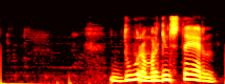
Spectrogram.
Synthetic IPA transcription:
d̪uɾamarɡinʃt̪ɛɾn

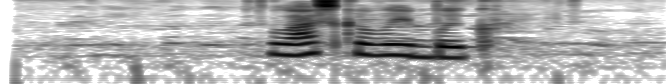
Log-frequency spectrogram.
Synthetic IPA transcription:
lˠaskɐvɨjbɨk

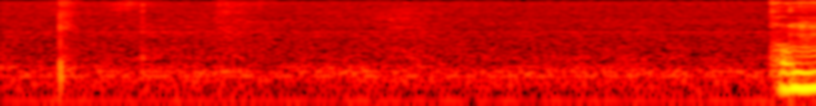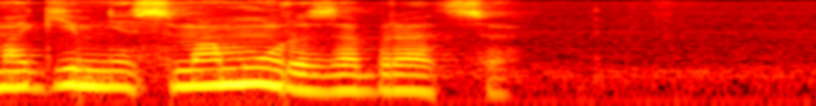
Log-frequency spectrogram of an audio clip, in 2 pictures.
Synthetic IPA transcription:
pəmaɡʲimnʲɛsəmamuɾəzabɾat̪sə

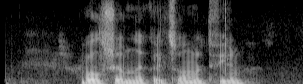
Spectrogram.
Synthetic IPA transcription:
vəlˠʂɛbnɨkɐ̰lʲt̪somulʲt̪fʲilʲm

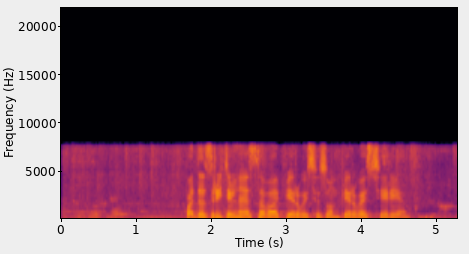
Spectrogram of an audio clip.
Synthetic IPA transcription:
pəd̪ɐzɾʲitʲɪlʲnɨjəsˠɐvapʲervɨjsʲɪzo̞npʲe̞rvəjəsʲeɾʲɪjə

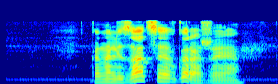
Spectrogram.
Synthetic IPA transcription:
kɐnɐlʲɪzat̪sɨjəvɡɐɾaʐɛ

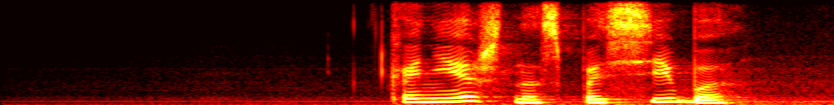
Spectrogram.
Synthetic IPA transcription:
kɐnʲe̞ʂnəspɐsʲibə

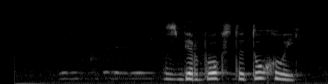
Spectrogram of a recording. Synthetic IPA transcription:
zbʲerbokst̪ɨt̪uχlˠɨj

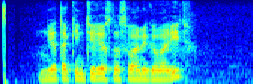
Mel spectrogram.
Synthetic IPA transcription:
mnʲet̪akɪnʲtʲɪɾʲesnəsvamʲɪɡəvɐɾʲitʲ

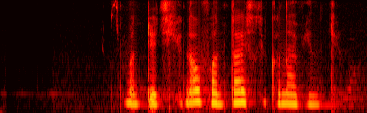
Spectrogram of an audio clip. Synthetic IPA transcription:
smat̪ɾʲetʲxʲinawfant̪asʲtʲikənavʲinkʲ

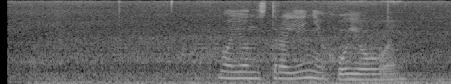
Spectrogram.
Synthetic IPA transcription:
mɐjonəst̪ɾɐjenʲɪjəxɔjɔvə̰jə

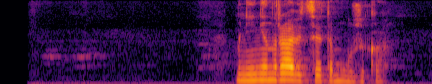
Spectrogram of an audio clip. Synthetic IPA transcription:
mnʲenʲɛnɾavʲɪt̪səɛt̪əmuzɨkə

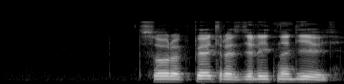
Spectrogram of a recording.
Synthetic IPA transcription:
soɾəkpʲatʲɾəzʲdʲɪlʲitʲnɐdʲeʋʲɪtʲ

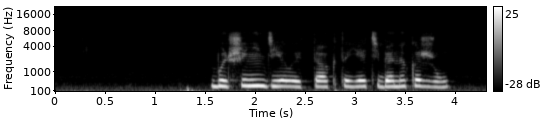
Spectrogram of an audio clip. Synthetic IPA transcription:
bolʲʂɨnʲɪdʲelˠəjt̪ːɑkt̪əjatʲɪbʲænɐkɐʐu

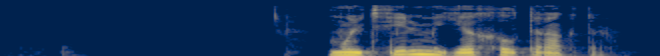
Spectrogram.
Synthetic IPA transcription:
mulʲt̪fʲilʲmʲjɘ̆xɤ̆lˠt̪rakt̪or

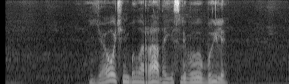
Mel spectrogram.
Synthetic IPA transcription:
jao̞t͡ɕɪnʲbɨlˠarad̪əjesʲlʲɪbɨvɨbɨlʲɪ

